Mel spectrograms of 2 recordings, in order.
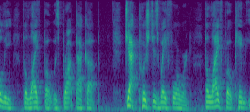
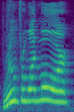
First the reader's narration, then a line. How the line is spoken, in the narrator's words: Annie shouted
